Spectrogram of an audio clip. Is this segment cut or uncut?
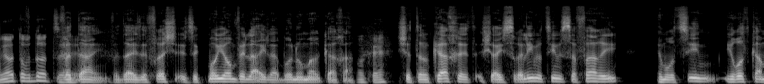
cut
